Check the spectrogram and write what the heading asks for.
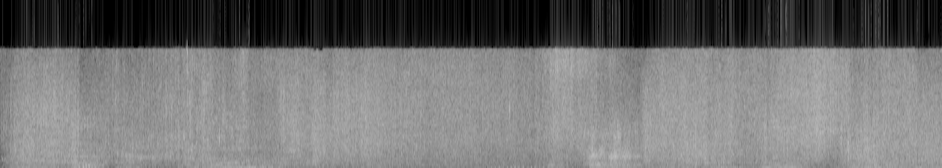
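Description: Film sound-effects mix of a giant creature battle in water: heavy rushing and splashing water with deep rumbles that swell several times.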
